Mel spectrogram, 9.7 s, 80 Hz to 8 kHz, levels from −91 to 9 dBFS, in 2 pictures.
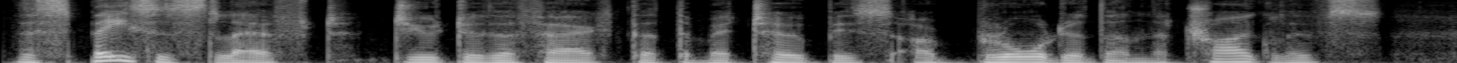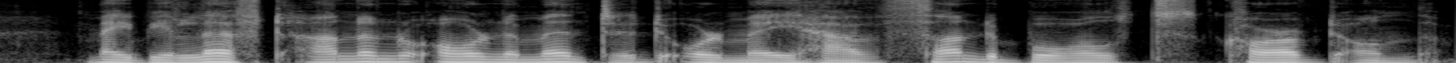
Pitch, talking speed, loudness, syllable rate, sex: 110 Hz, 160 wpm, -19 LUFS, 2.8 syllables/s, male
